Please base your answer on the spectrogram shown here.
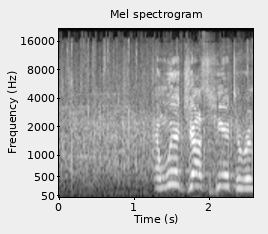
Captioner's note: applause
